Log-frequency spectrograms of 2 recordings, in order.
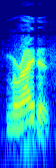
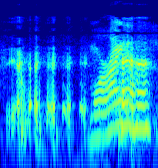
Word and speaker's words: Moraitis: name for me but you said it right moritis moritis well you know I have no phonic skills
